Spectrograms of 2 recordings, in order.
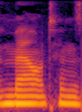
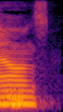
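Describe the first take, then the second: First: The T in the middle is clearly pronounced. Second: The T in the middle is dropped. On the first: "You did not drop your T" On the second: "I always say"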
